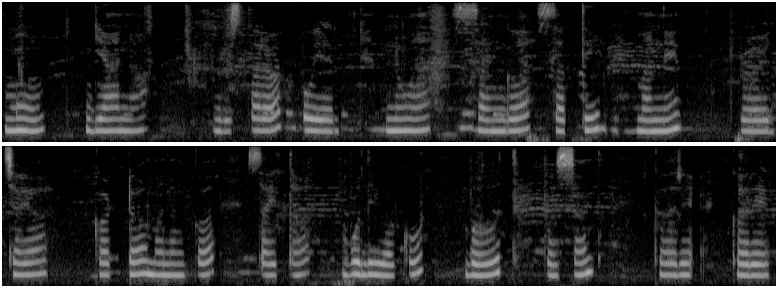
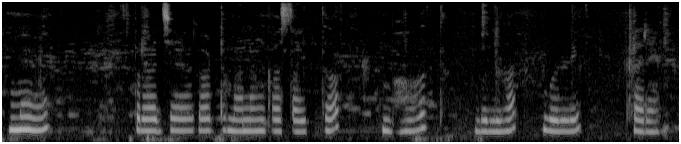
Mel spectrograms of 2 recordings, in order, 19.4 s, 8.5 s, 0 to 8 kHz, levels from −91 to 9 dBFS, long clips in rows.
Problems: none marked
